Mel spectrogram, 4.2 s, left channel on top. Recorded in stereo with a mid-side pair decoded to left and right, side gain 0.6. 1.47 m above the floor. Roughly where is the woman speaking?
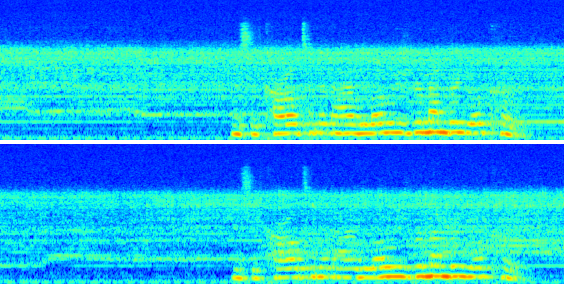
Left.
